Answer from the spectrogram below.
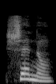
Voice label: "chaînon", French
